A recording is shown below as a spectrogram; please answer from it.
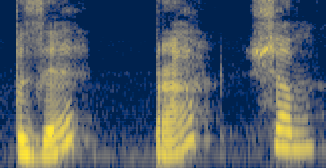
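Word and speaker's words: przepraszam: lanjut ke yang berikutnya tulisannya PR Z Pras zam oke di sini kita punya digraf RZ berarti r-nya hilang enggak dibaca dan SZ yang dibaca jadi se jadi cara bacanya peze praam peze prasam artinya maaf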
